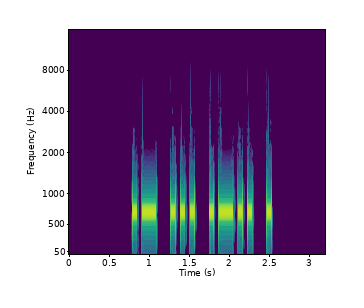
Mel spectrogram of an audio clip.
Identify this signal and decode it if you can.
Morse code, heard as a keyed tone, about 20 wpm, 700 Hz. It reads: ASLE
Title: Build A Word - 2 Letters At A Time - 6-Letter Words - 20wpm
